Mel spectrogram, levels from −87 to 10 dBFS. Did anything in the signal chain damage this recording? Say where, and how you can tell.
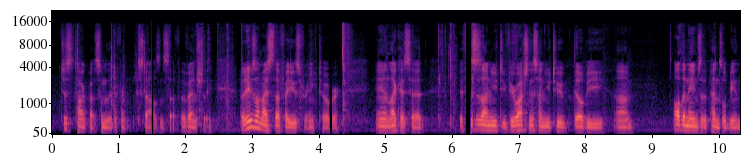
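Yes. The damage is at the driver or buffer stage: three blocks of digital silence, 40 ms at 1.48 s, 40 ms at 4.16 s, and 80 ms from 6.20 to 6.28 s. Each one cuts the sound to silence and back with no fade, leaving a short hole. The 80 ms gap is exactly twice the 40 ms ones, which points to whole buffers going unfilled when the output deadline passed.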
